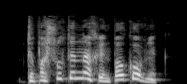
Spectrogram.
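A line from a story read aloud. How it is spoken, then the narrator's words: Annoyed exclamation. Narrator (Russian): воскликнула она, раздосадованная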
